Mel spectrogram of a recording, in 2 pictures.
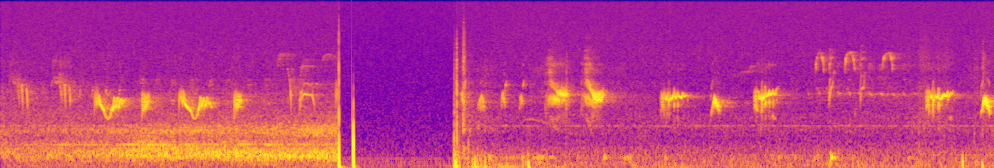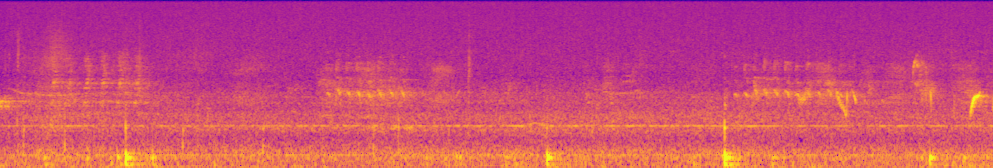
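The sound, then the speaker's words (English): A California Thrasher in Alameda County, California, sings a long, varied string of short phrases, repeated chirps and whistled notes in jumbled bursts, moderately loud over a low background hum, with a brief gap early on. “California Thrasher.”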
